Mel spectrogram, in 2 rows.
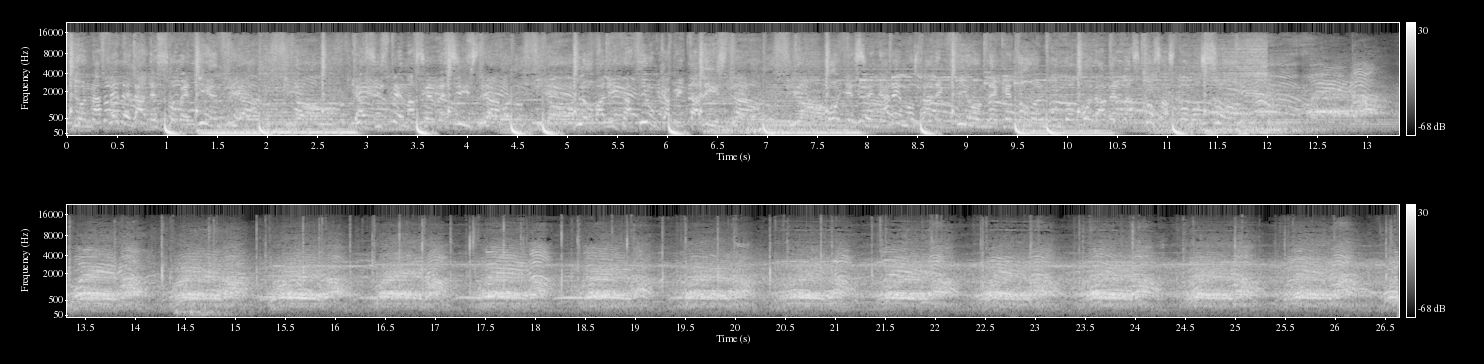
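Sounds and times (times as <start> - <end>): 
speech: 0.2 - 12.8
protest crowd shouting: 8.0 - 26.6.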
